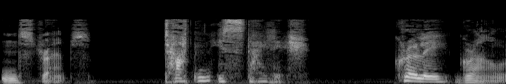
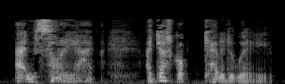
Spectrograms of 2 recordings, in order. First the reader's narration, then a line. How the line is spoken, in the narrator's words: hissed Aziraphale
